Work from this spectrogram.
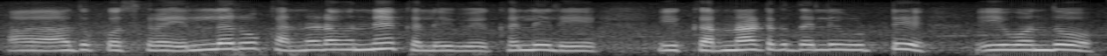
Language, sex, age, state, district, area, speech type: Kannada, female, 45-60, Karnataka, Kolar, rural, spontaneous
